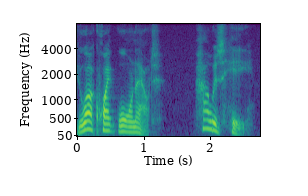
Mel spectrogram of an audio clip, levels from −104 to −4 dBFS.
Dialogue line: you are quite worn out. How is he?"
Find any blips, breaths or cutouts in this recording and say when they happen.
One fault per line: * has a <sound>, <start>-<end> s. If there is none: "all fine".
all fine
